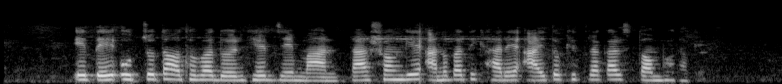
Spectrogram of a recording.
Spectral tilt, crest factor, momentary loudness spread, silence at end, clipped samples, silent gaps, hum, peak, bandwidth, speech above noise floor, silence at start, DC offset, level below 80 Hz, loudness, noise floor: -6.5 dB/octave; 16 dB; 9 LU; 0.95 s; under 0.1%; none; none; -2 dBFS; 7.4 kHz; 39 dB; 0.75 s; under 0.1%; -58 dBFS; -17 LUFS; -56 dBFS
